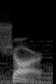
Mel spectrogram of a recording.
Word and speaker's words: SAR: The SAR, pronounced Shar, is the 60 squared unit of measurement in their sexagesimal system.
